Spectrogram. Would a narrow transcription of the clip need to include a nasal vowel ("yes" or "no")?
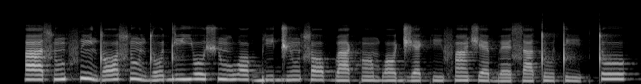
yes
